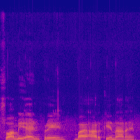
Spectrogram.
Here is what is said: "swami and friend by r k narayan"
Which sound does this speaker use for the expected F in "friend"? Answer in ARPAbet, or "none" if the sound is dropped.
P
